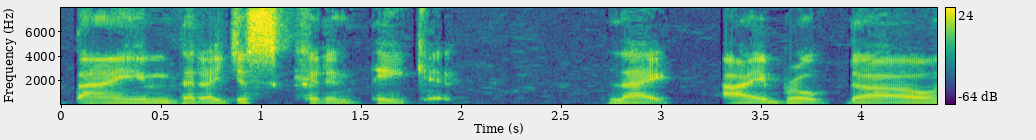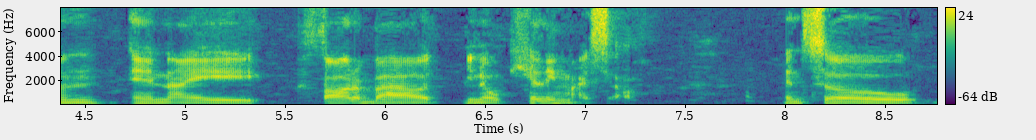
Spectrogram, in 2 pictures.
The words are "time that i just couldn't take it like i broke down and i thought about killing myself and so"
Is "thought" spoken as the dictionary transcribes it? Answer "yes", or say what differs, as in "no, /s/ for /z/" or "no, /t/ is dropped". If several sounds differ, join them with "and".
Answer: yes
